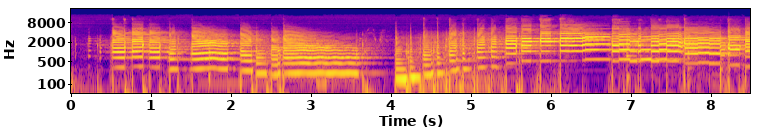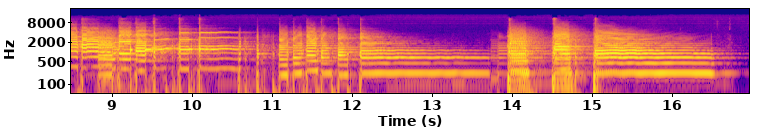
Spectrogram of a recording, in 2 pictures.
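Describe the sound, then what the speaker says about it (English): Distorted electric guitar through a Zoom G1 pedal's tiled room reverb rings out with a bright, short, boxy reverb, like playing in a small tiled room, pausing briefly between phrases. "the opposite of the arena reverb. It's a tiled, tiled room."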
